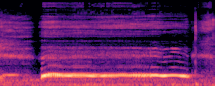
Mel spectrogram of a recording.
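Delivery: high crying gasp. Real, not acted. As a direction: gasp sharply, almost crying. Embarrassed in the ER.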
